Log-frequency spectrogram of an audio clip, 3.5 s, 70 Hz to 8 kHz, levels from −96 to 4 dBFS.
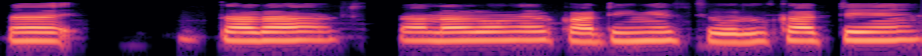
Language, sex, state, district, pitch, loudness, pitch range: Bengali, female, West Bengal, Malda, 265 Hz, -17 LUFS, 255-275 Hz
